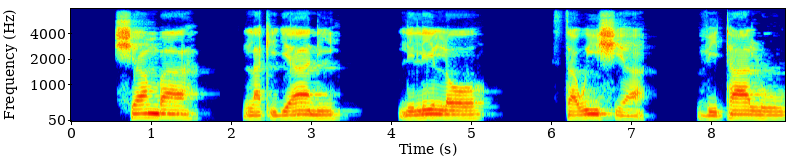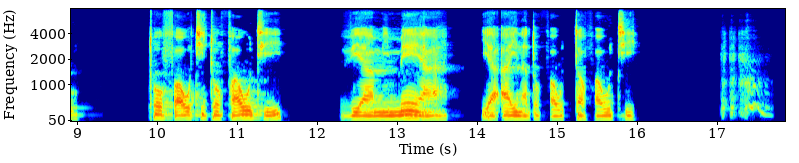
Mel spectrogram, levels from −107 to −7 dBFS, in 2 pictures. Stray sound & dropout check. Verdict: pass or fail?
fail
